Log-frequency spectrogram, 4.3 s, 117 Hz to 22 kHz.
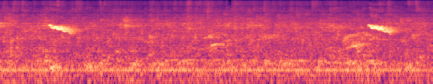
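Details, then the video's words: Dakun white-eye kept in a cage, third day of dew conditioning and starting to chirp ('ngeriwik') though still aggressive: two piercing, high, falling chirps about three seconds apart against a steady rushing background. "Burung pleci dakun hari ke 3 proses pengembuban, mulai ngeriwik dan bukpar"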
